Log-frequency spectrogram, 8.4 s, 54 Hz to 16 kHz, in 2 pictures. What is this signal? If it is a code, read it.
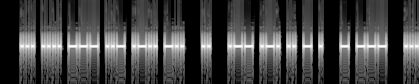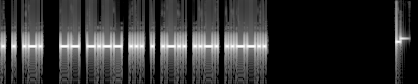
Morse code, heard as a keyed tone, about 44 wpm, 700 Hz. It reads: SHOULD I WRITE TO HER MYSELF?
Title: Sentences from Top 1300 Words 45wpm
